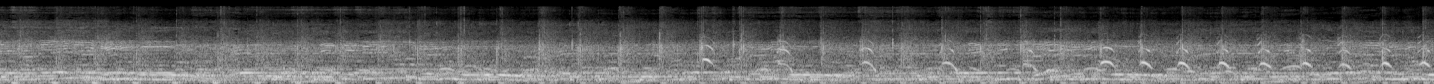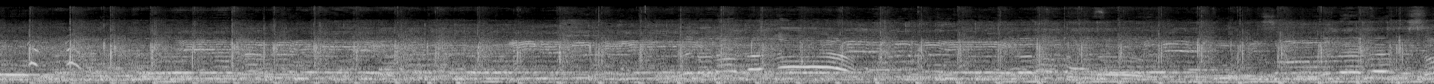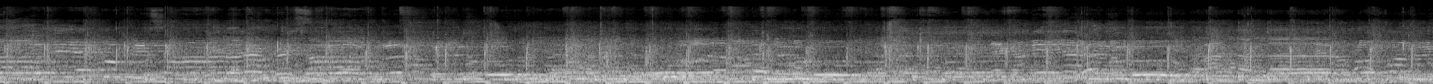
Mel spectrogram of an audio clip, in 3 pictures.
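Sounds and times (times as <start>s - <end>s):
choir singing: 0.0s - 23.0s
congregation singing along: 0.0s - 43.0s.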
